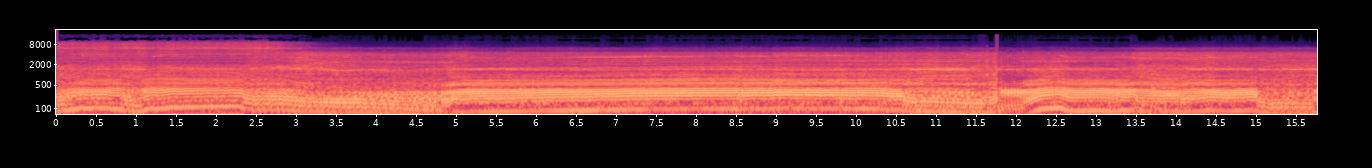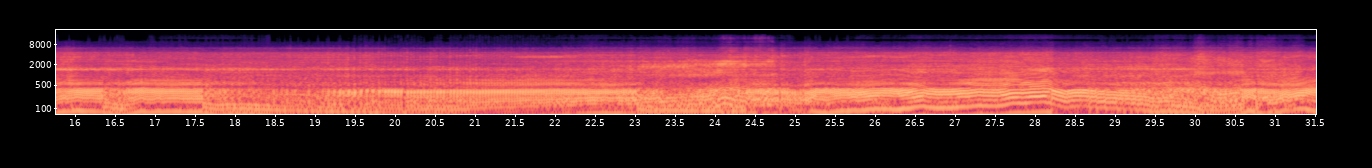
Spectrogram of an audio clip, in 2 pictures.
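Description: Dirt bike engine heard from the rider's seat, revving up and down as it accelerates, shifts and backs off. Its pitch rises and falls over and over, at times holding steady for several seconds.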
